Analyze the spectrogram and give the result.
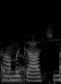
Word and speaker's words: Tamagotchi: Tamagotchi. – Tamagotchi.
